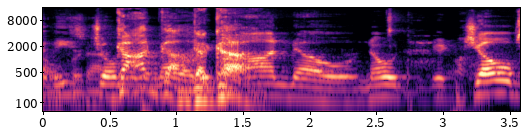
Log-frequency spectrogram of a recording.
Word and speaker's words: Manganiello: Joe Manganiello. Gaga. John, no, you're Joe. I'm getting there. Joe Manganiello. You're missing you're missing Relax. 4 syllables. You're missing 4 syllables there. Yeah. Manganiello.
